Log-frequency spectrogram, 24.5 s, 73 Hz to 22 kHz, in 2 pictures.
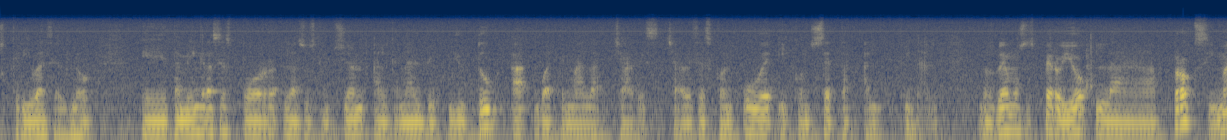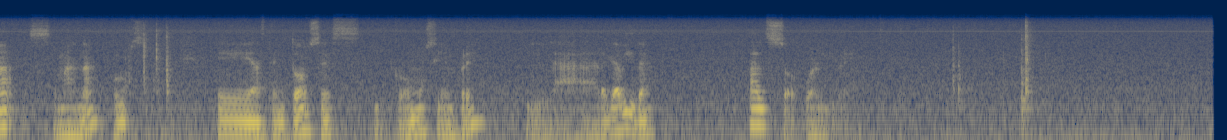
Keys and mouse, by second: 12.8 click, 13.9 ctrl+z, 15.2-16.7 drag, 16.9 click, 17.9 click, 18.9 click, 20.2 click.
